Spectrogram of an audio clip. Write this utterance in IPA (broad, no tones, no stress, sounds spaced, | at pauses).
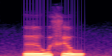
ɘː w xʲ ɔ w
